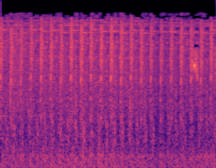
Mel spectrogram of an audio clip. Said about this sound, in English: Someone's freaking shooting at me.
